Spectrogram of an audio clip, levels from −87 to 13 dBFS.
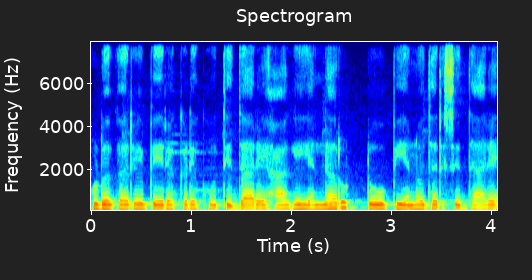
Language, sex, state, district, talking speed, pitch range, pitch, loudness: Kannada, female, Karnataka, Raichur, 120 wpm, 180-195 Hz, 185 Hz, -16 LUFS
